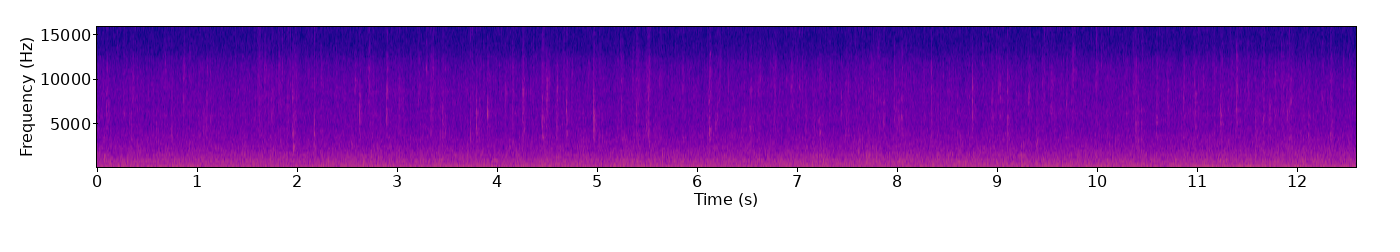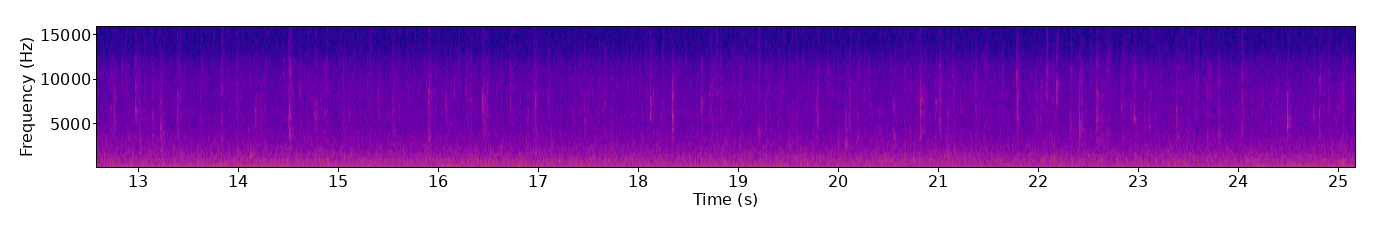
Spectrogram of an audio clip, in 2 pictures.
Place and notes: {"title": "Sherwood Forest - Idle Rain", "date": "1998-10-27 16:16:00", "description": "A common Northwest rainshower is caught out an open window. Water falling through the trees mixes with more splattering on the deck, and sudden rushes as water in the gutters overcomes the pine needles and washes down the downspouts. Wind gusts occasionally pick up the intensity. Meanwhile, daily commerce continues unabated in the background.\nMajor elements:\n* Rain falling on the trees, deck and ground\n* Distant traffic\n* Jet airplane\n* Train (2 miles west)\n* Edmonds-Kingston ferry horn (2 miles west)\n* Furnace vent", "latitude": "47.79", "longitude": "-122.37", "altitude": "106", "timezone": "America/Los_Angeles"}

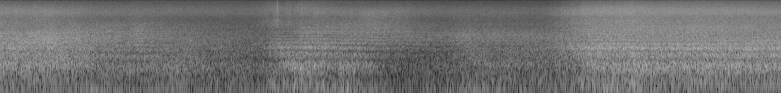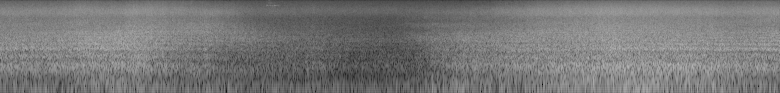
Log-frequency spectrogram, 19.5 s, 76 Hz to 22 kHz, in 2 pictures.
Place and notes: {"title": "Qixingtan Beach, Xincheng Township, Taiwan - sound of the waves", "date": "2016-07-19 11:05:00", "description": "sound of the waves\nZoom H2n MS+XY +Sptial Audio", "latitude": "24.03", "longitude": "121.63", "altitude": "6", "timezone": "Asia/Taipei"}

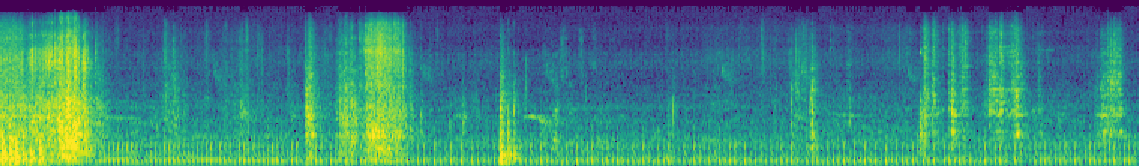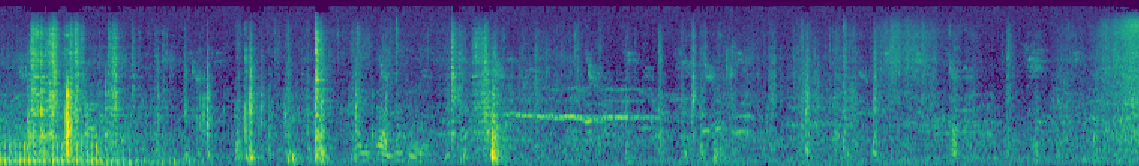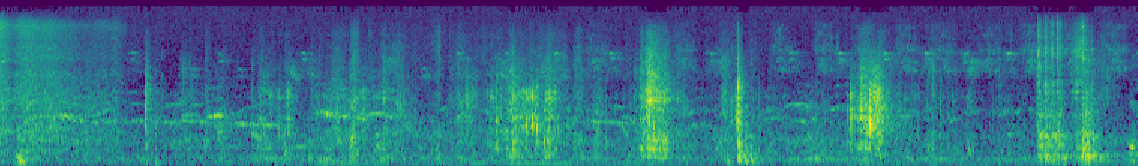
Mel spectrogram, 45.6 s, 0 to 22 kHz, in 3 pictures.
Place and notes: {"title": "Büchenbach, Erlangen, Deutschland - street works - laying fibre optic calbes", "date": "2013-06-04 08:36:00", "description": "Some soundclips i recorded the last days. I combined them to one bigger part with little breaks.\nThere are different sounds of road works while laying fiber optic cables into the ground. (sawing machine, little earth mover, drilling etc.)", "latitude": "49.60", "longitude": "10.96", "altitude": "300", "timezone": "Europe/Berlin"}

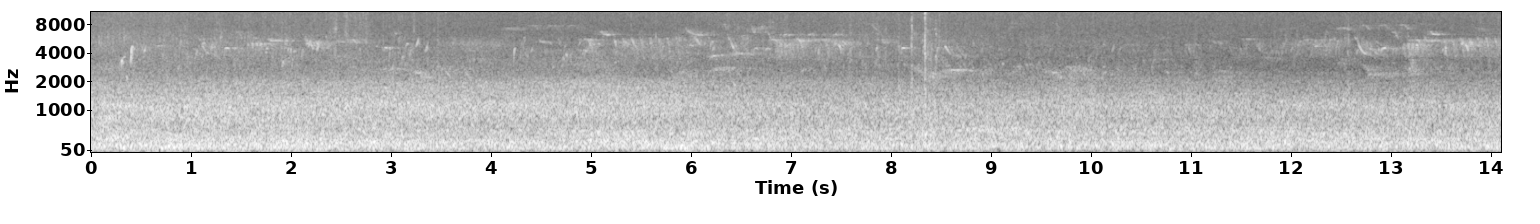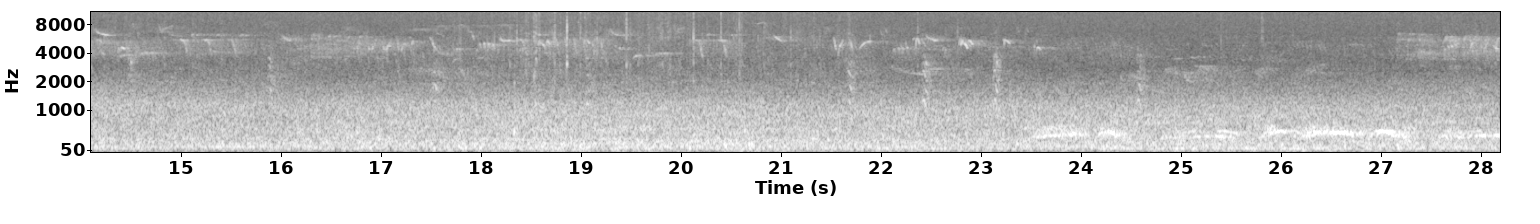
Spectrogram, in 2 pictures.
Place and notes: {"title": "Contención Island Day 81 outer northeast - Walking to the sounds of Contención Island Day 81 Friday March 26th", "date": "2021-03-26 06:11:00", "description": "The Drive Moor Crescent Moor Road South Rectory Road\nA chill wind gusts\nin the early dawn\ngulls cry above the street\nA street-front hedge\ndark green dotted with red\na gatepost rots", "latitude": "55.00", "longitude": "-1.61", "altitude": "63", "timezone": "Europe/London"}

